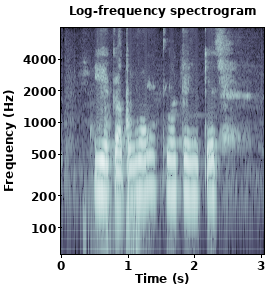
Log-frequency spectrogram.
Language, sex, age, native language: Icelandic, male, 9, Icelandic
